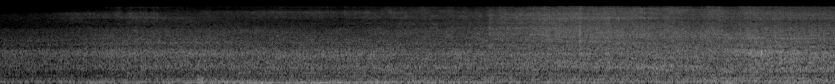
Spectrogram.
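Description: An SUV driving along a flooded street, its tyres hissing through standing water over a low engine rumble, slowly growing louder over several seconds.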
